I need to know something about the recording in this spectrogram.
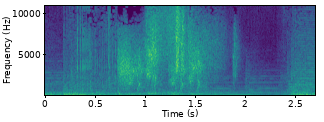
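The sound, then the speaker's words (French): A rope is sliced by Mulan and drops away, twirling to the floor: a sharp thwack followed by whipping, swishing sounds as it falls, loud and dense with no voices. “Mais avant qu'il n'ait le temps de l'atteindre, Mulan lui coupe la corde sous le nez.”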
